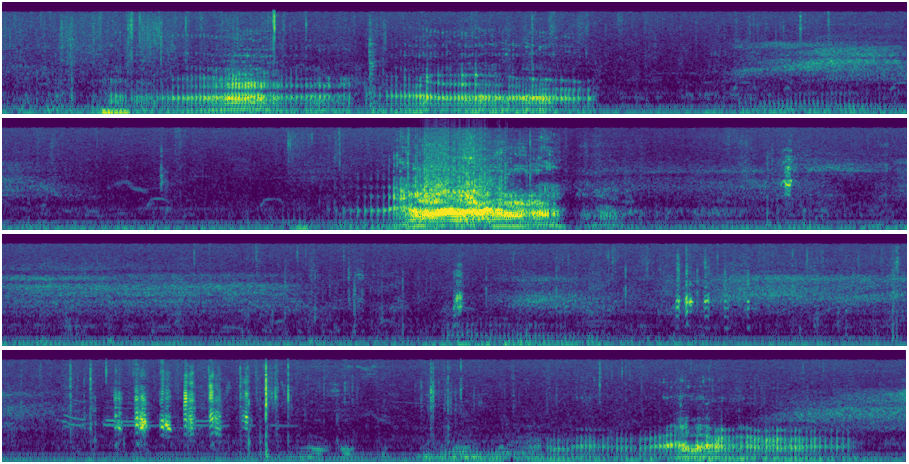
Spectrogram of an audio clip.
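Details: Clan of hyenas feasting on a wildebeest carcass, fighting each other and vultures: rough, throaty growling bursts near the start, a loud harsh snarl midway and another growl at the end, with low rumbling noise between.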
